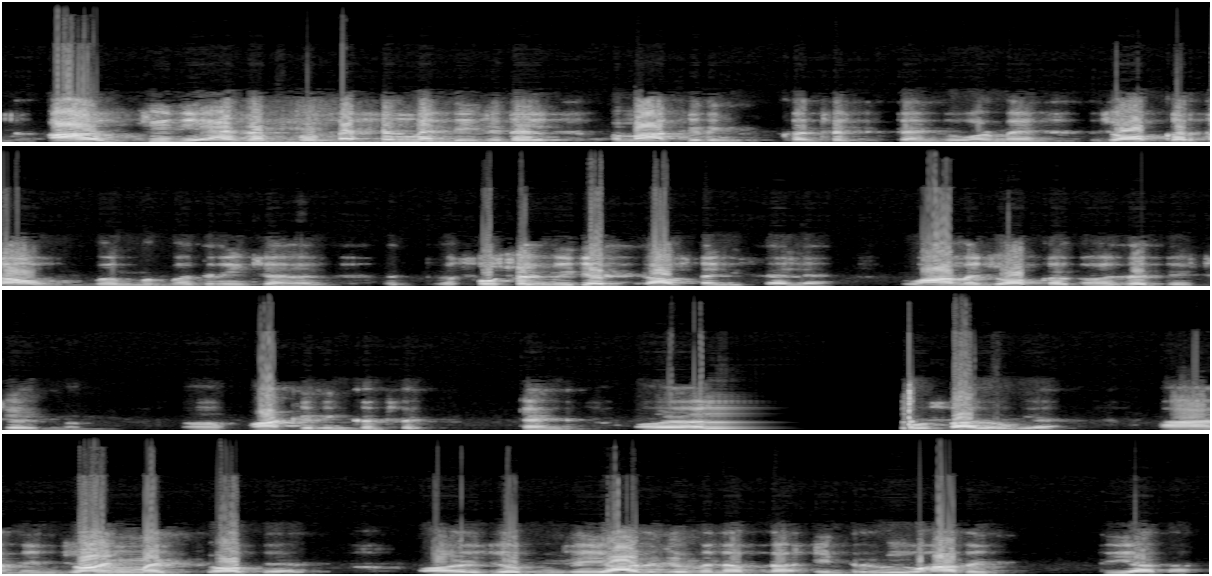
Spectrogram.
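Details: Adult man who stammers; stuttering.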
